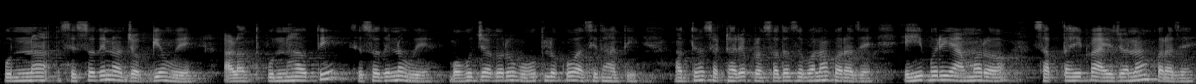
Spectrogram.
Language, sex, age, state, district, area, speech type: Odia, female, 30-45, Odisha, Khordha, rural, spontaneous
